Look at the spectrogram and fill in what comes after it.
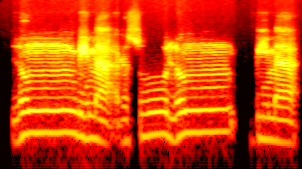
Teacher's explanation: تو یہ میم اس چیز کو ظاہر کر رہا ہے کہ یہاں پہ اقلاب کا رول ہے, آپ نے یہاں پہ میم کی آواز کے ساتھ ہلکا غنہ کرنا ہے نون کی بجائے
